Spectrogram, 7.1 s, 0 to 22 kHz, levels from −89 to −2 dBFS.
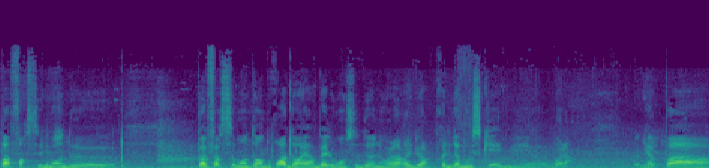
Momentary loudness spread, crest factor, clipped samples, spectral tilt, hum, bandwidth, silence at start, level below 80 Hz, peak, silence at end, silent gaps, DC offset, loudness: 14 LU; 20 dB; under 0.1%; -5 dB/octave; none; 16 kHz; 0 s; -52 dBFS; -10 dBFS; 0 s; none; under 0.1%; -31 LUFS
